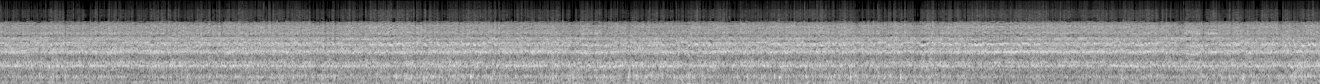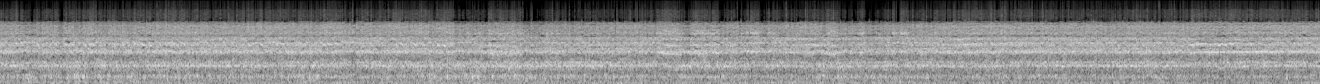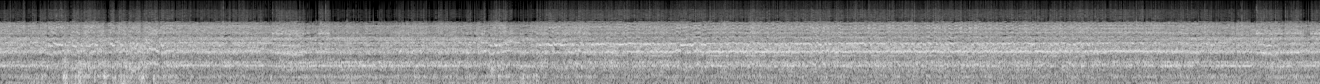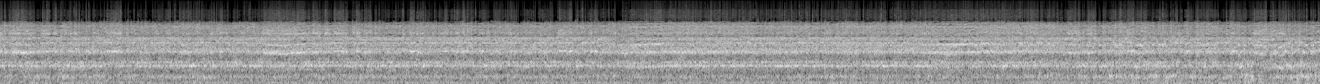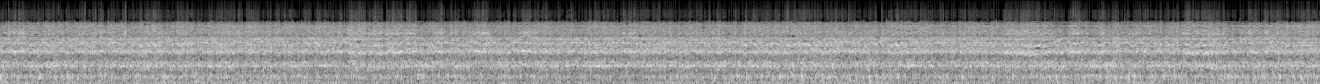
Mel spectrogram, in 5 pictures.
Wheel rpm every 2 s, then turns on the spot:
230, 240, 240, 230, 230, 230, 230, 230, 230, 230, 230, 230, 230, 230, 230, 230, 210, 210, 210, 230, 230, 230, 230, 230, 230, 230, 230, 230, 230, 230, 230, 230, 230.
none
